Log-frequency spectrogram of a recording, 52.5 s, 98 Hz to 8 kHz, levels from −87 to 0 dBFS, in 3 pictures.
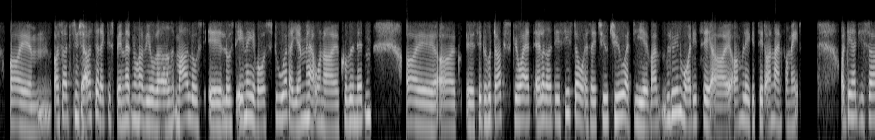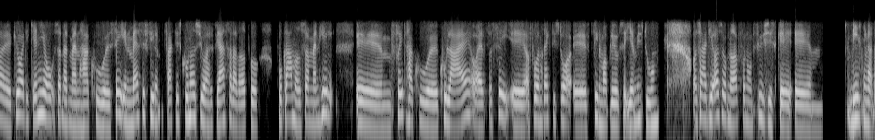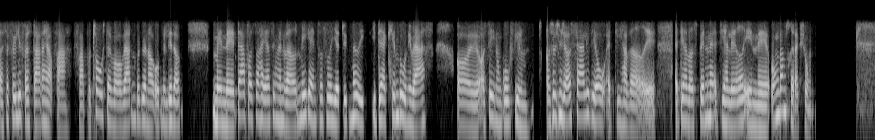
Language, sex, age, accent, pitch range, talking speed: Danish, female, 20-39, native, 160-190 Hz, 205 wpm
